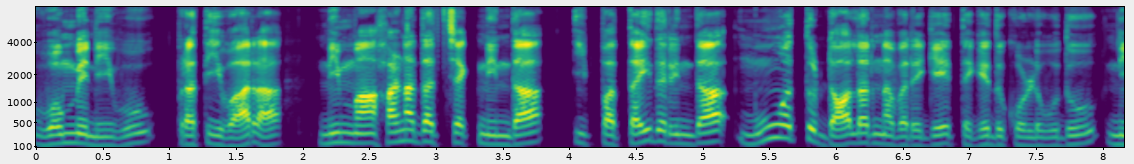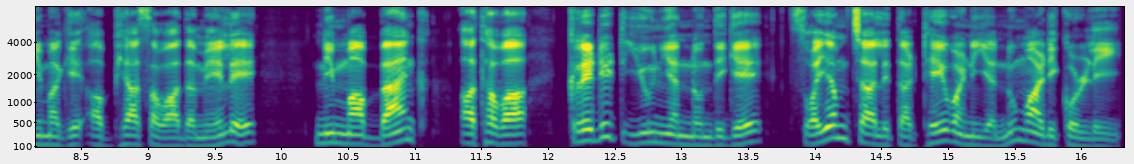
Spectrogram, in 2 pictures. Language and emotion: Kannada, neutral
